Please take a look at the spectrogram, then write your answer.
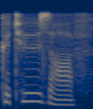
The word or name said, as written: Kutuzov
